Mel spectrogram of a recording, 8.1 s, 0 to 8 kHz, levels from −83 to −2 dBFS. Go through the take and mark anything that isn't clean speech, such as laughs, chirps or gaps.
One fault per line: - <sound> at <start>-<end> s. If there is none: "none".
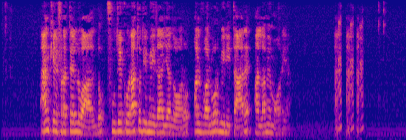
- laugh at 6.7-7.3 s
